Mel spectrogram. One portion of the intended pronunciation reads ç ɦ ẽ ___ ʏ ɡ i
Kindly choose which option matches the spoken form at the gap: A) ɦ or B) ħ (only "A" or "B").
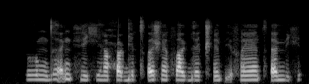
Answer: B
